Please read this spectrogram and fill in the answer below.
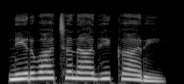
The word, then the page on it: ನಿರ್ವಾಚನಾಧಿಕಾರಿ: nirvācanādhikāri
